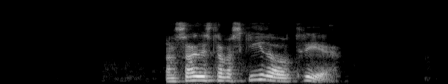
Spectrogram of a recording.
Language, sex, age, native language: Icelandic, male, 40-49, Icelandic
